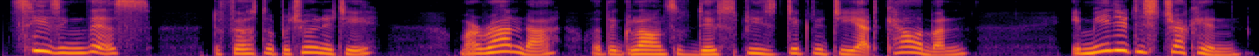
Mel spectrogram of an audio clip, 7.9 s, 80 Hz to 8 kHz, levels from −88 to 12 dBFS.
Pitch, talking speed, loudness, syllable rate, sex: 235 Hz, 130 wpm, -17 LUFS, 5.8 syllables/s, female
